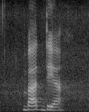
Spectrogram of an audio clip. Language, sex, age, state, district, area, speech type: Assamese, female, 30-45, Assam, Lakhimpur, rural, read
